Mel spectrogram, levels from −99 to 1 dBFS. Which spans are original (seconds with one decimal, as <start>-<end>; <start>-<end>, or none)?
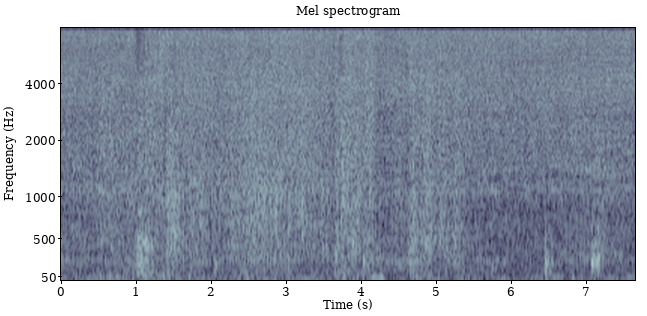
1.7-3.4; 6.5-7.7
